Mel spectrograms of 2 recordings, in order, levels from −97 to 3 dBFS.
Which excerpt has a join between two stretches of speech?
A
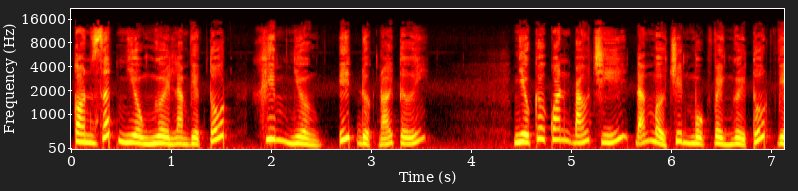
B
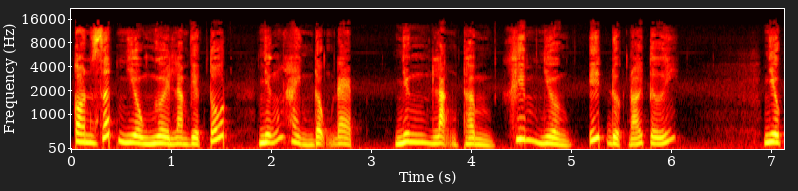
A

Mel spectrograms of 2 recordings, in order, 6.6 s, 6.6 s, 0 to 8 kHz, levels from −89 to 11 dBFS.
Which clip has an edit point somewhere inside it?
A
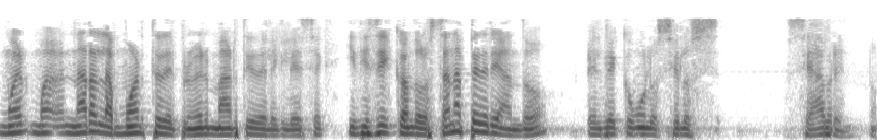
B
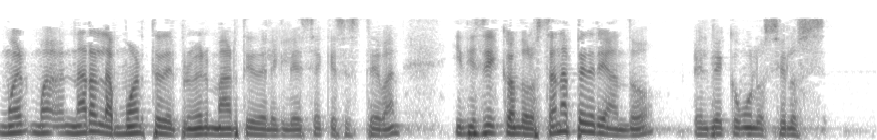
A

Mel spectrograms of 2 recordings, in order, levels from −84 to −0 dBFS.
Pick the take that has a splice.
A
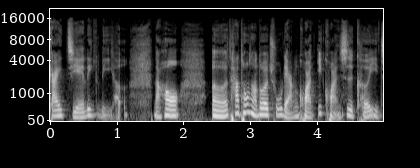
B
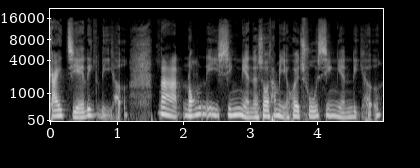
A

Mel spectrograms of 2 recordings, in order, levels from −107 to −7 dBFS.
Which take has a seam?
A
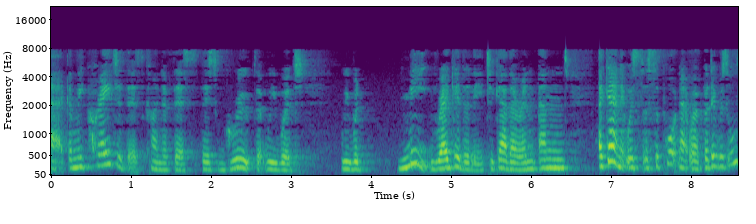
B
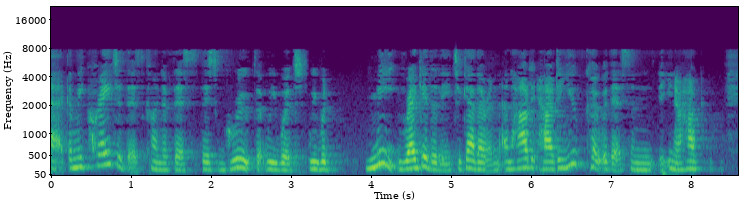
B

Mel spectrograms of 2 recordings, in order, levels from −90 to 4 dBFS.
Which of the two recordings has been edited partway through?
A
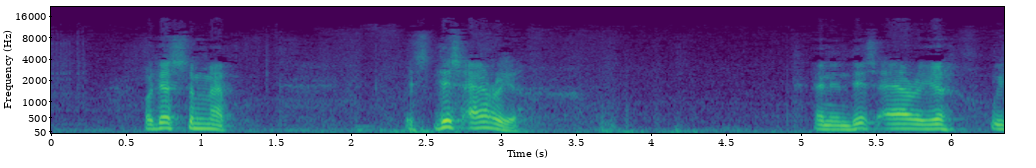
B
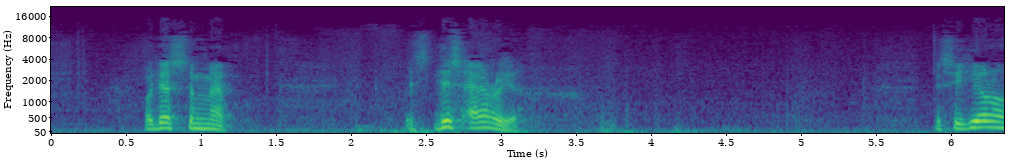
A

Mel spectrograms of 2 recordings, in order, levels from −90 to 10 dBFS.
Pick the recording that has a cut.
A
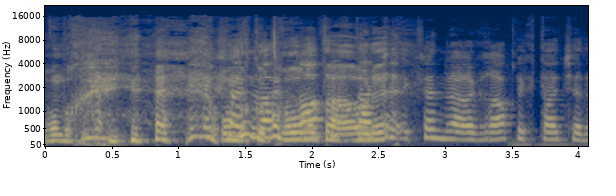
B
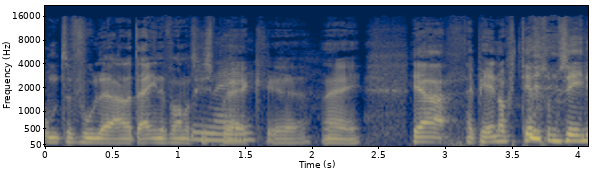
B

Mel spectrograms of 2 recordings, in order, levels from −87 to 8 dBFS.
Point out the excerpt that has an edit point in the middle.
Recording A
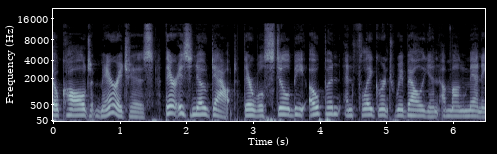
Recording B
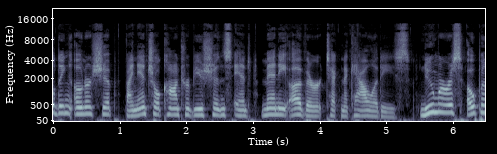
B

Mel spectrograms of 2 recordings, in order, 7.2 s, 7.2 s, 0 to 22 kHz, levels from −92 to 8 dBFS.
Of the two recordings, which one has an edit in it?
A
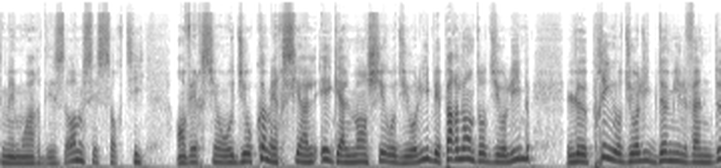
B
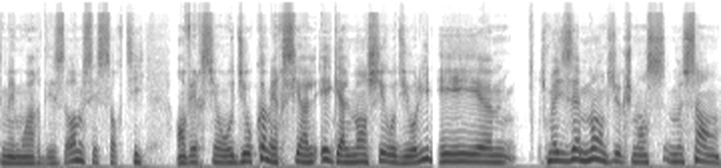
B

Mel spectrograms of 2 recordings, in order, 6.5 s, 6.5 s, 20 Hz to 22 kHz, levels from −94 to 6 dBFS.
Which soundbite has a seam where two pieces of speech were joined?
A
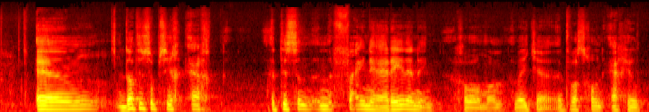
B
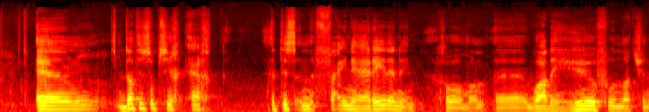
B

